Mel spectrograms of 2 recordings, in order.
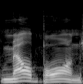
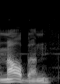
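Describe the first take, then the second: First: The second syllable is a full 'bourne'. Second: The second syllable is a reduced 'buhn'. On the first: This is how the spelling reads. "Melbourne should be correct" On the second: This is how locals actually say it. "we pronounce it Melbourne"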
